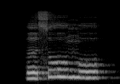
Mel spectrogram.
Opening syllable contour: low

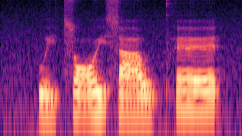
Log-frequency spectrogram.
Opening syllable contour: low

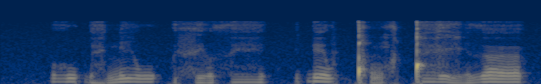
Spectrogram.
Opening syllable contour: high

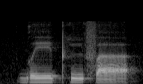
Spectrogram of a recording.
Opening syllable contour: low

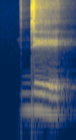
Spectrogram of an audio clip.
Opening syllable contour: low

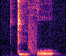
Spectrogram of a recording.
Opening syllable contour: low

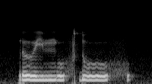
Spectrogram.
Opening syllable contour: high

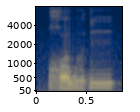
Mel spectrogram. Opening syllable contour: low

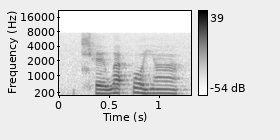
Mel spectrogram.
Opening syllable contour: low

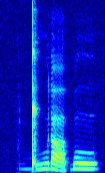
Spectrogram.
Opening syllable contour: high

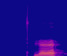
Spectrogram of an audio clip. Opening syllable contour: rising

